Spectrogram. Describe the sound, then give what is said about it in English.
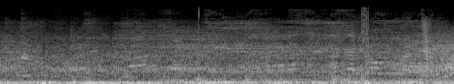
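A large wrestling arena crowd roars and cheers continuously, a dense, loud wash of voices and noise with a few sharp spikes of louder yells rising above the steady din. “This is the crowd getting into.”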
